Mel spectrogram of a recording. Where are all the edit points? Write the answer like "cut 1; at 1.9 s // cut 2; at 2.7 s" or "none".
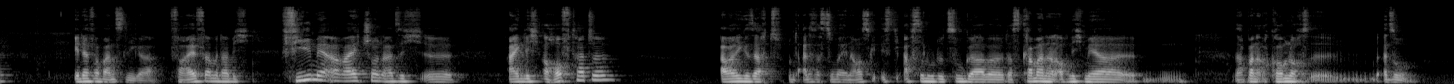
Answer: cut 1; at 2.0 s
